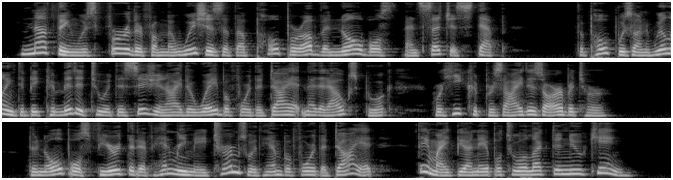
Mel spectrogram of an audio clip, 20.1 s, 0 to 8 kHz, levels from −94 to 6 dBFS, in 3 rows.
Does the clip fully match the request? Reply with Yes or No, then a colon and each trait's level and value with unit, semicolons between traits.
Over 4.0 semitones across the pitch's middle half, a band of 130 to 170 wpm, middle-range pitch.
No: average, 4.4 semitones; average, 190 wpm; medium, 175 Hz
